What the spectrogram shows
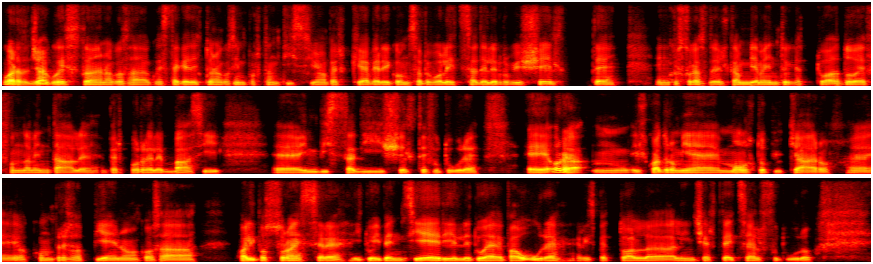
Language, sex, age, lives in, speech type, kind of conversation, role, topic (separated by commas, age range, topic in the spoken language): Italian, male, 25-29, Italy, conversation, advice, advisor, Come posso chiarire il mio percorso di carriera e prendere decisioni professionali più consapevoli?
